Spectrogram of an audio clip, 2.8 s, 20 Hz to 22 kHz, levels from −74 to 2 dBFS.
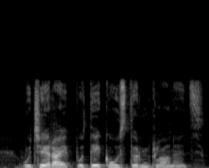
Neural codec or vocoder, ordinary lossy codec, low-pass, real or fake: none; none; none; real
